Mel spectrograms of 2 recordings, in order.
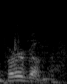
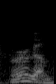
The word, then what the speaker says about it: Bergum: boudreau with us today jim i could never pronounce i your last name last name burgum burgum burgum well that's just crazy that's just kind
